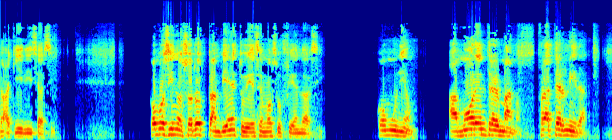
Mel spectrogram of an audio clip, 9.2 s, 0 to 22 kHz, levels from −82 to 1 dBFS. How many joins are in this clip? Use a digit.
1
